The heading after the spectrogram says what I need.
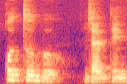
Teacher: তো কলকলার হরফগুলো আমরা বলছিলাম যে যখন কলকলার হরফগুলোতে যখন সাকিন অবস্থায় আসে তখন এটা হচ্ছে বাউন্স করে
